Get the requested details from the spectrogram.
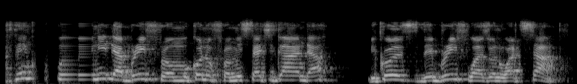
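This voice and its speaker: A man's voice: high voice, normal speed, pushed and bright, faint music behind. A man steers the agenda on a conference call, insistently repeating his requests. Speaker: meeting participant steering the agenda. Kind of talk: running business on a conference call. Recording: noisy conference call with clicks.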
